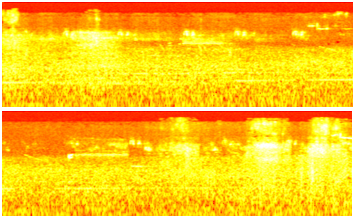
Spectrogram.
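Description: Quiet open-air ambience with faint, scattered bird chirps, and some soft rustling near the end.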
